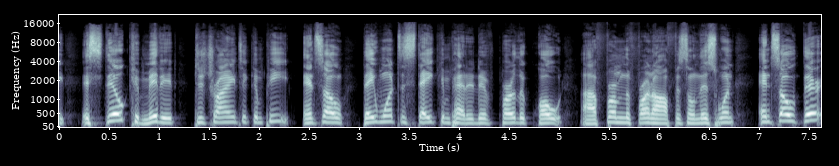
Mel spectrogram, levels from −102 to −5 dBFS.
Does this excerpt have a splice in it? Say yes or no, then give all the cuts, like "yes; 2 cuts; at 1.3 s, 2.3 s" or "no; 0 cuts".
no; 0 cuts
